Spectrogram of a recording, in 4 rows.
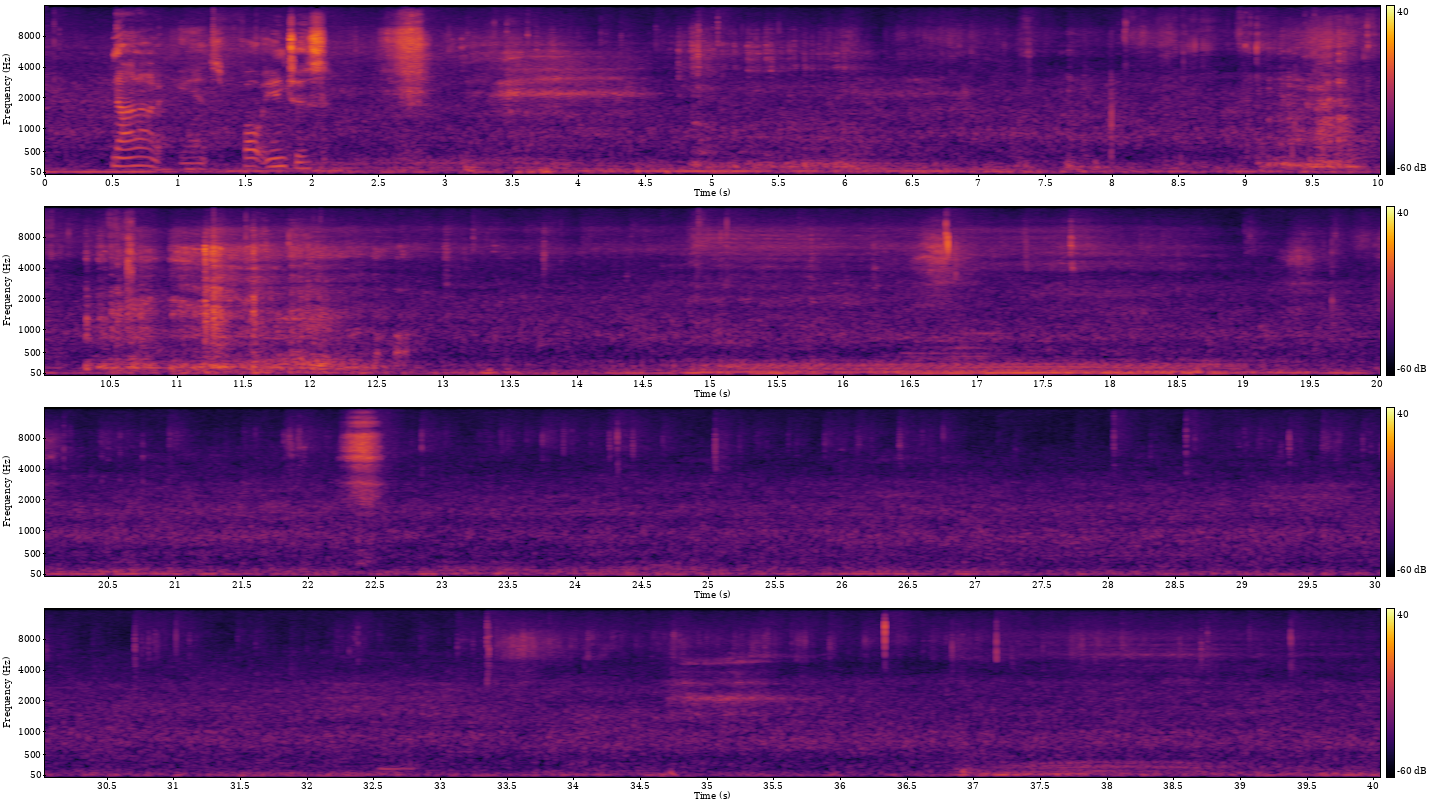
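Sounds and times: truck rumbling pushing snow: 0:00.0 - 0:21.1, 0:36.2 - 0:40.0.

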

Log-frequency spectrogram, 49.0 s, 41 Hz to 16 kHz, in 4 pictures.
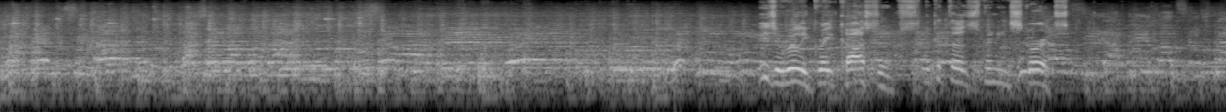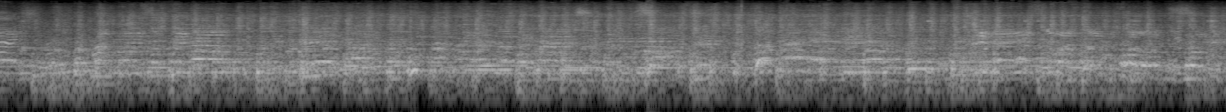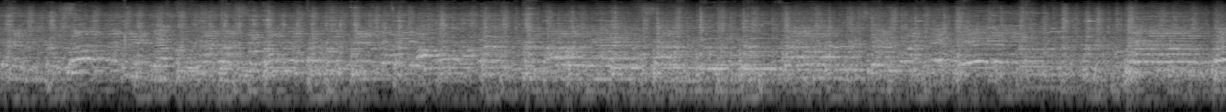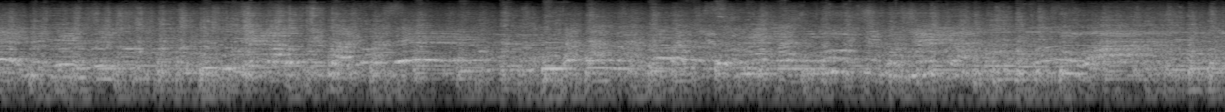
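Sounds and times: crowd voices: 0:00.0 - 0:49.0
samba drum beat: 0:00.0 - 0:49.0
sung samba melody: 0:00.0 - 0:49.0.

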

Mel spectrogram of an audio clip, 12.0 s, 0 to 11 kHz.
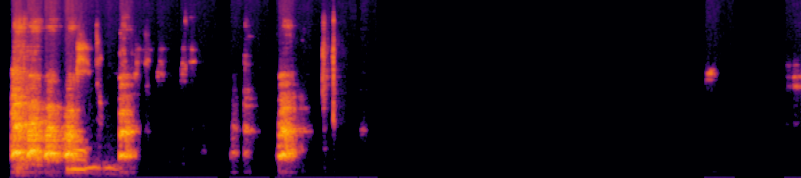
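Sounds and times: dog barking: 0:00.2 - 0:02.2, 0:03.5 - 0:04.7.

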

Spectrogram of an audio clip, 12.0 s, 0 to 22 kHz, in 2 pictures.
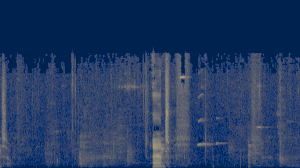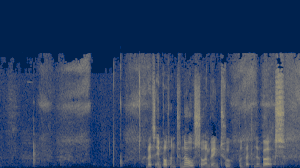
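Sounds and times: chalk scratching on blackboard: 0:06.8 - 0:09.1, 0:10.5 - 0:12.0.

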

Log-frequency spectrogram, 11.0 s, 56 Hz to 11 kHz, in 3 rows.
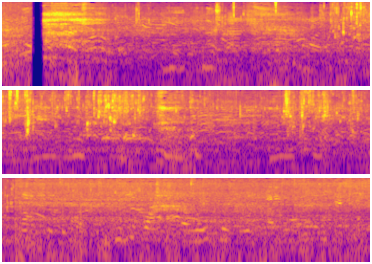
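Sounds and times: small waves lapping: 0:01.3 - 0:09.6
short sharp splashes: 0:03.2 - 0:05.7.

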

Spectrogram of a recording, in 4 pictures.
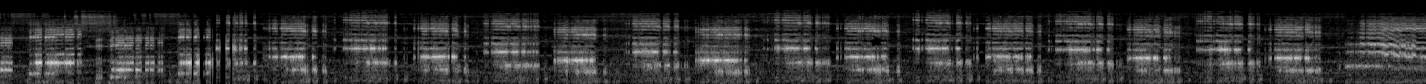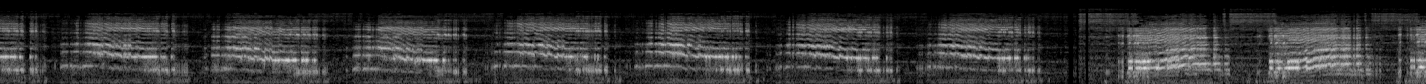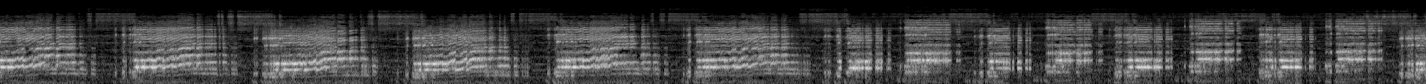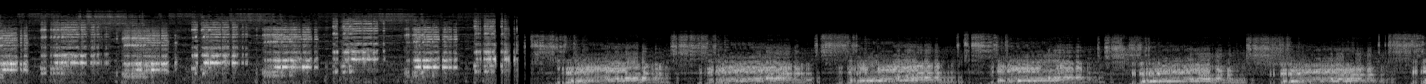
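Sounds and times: distorted looped cartoon voice: 0:00.0 - 0:57.0.

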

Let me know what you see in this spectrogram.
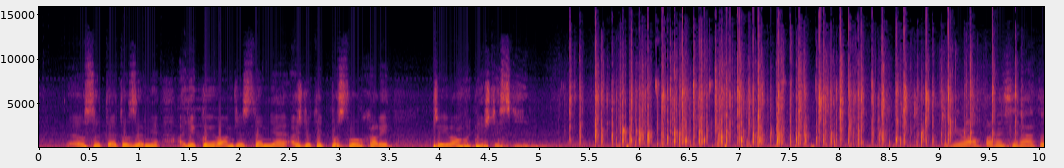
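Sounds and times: audience clapping: 0:05.3 - 0:10.0.

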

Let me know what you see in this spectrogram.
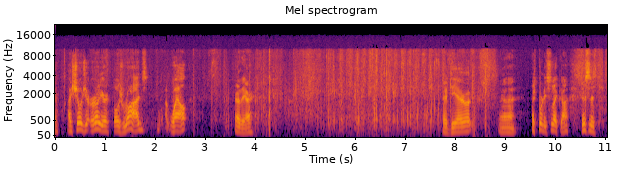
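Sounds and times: cloth flag rustling and flapping: 0:02.1 - 0:08.8.

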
